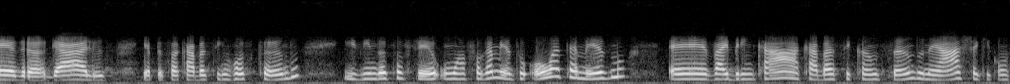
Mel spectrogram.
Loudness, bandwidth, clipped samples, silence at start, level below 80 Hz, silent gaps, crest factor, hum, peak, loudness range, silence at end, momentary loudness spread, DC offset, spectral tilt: -13 LUFS; 4.3 kHz; under 0.1%; 0 s; -44 dBFS; none; 14 dB; none; 0 dBFS; 2 LU; 0 s; 9 LU; under 0.1%; -6.5 dB/octave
